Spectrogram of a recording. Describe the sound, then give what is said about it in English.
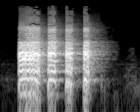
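A goose call made of four quick, nasal honks in a falling pattern, the first strongest and each following note a little softer, tapering away at the end with no talking. “But that soft little decrescendo.”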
